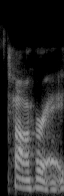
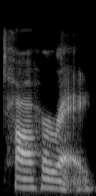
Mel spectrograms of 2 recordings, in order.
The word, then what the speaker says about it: Tahirih: remember how to pronounce tahere so if you say hooray and then put a Taw at the beginning of it tahere that's how the name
